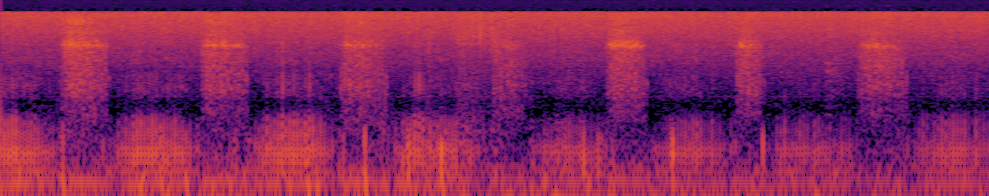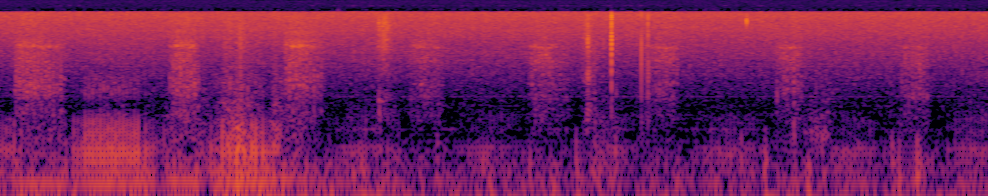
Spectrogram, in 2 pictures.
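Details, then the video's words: Relaxed cat purr: a soft, low vibrating hum rising and falling with each breath at an uneven pace of roughly one cycle per second, steady and uninterrupted, nothing else audible. "Soothing Cat Purr Sound Effect"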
